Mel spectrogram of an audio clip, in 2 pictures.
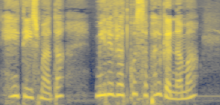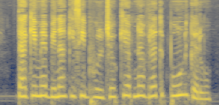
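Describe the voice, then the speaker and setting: A woman's voice: high-pitched, normal speed, dark tone, no echo, voice pushed up. Woman as a meek, devout poor young daughter-in-law. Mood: prayerful. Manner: meek, respectful, earnest. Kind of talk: cartoon moral story voice acting.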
